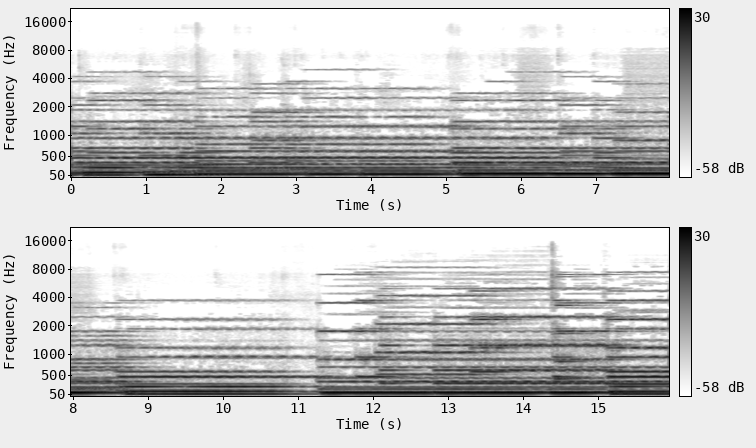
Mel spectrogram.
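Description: An electronic organ plays sustained chords with a deep bass line.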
